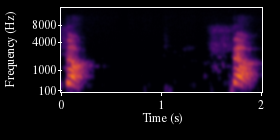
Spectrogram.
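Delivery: "S" short, with the pitch dropping; falling tone. Shown as a demonstration. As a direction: drop sharply through "S". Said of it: "your pitch drops".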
